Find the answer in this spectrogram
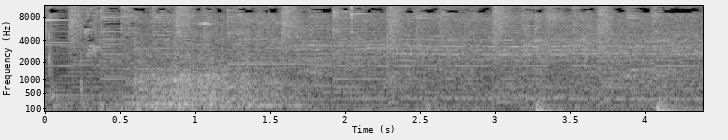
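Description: Music playing steadily, with a swell of noise about a second in and a low thump near the end.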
